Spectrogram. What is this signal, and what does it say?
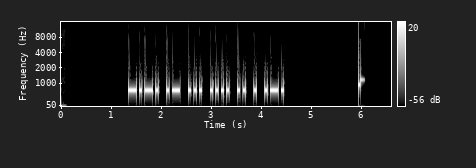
Morse code, heard as a keyed tone, about 22 wpm, 700 Hz. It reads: CASHIER
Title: K1USN SST QSO Practice 22wpm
